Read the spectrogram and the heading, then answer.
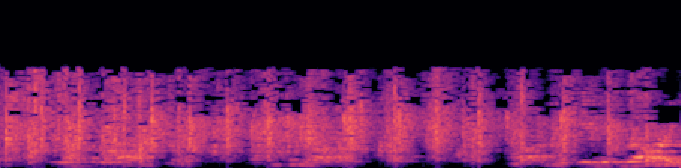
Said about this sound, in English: Anybody here for the first time? Praise the Lord. Hallelujah. Y'all have been here before, clap for these people.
